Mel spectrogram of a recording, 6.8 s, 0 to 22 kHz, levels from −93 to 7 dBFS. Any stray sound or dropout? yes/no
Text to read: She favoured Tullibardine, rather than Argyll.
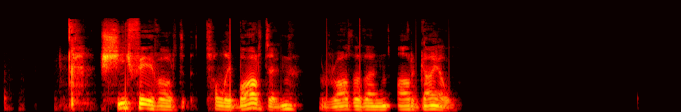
no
